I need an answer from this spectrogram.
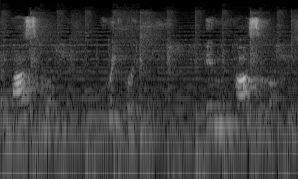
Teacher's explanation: Instead of making an alveolar N, it prepares for the bilabial P by making a bilabial sound instead. The nasal sound then assimilates and becomes M, which is also a bilabial sound.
